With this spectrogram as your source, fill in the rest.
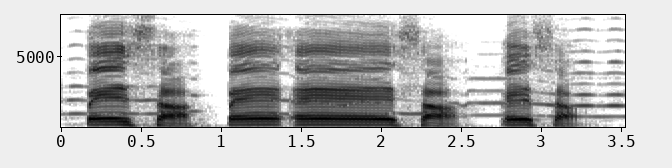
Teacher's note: आई नहीं है, इसका उच्चारण ए है।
